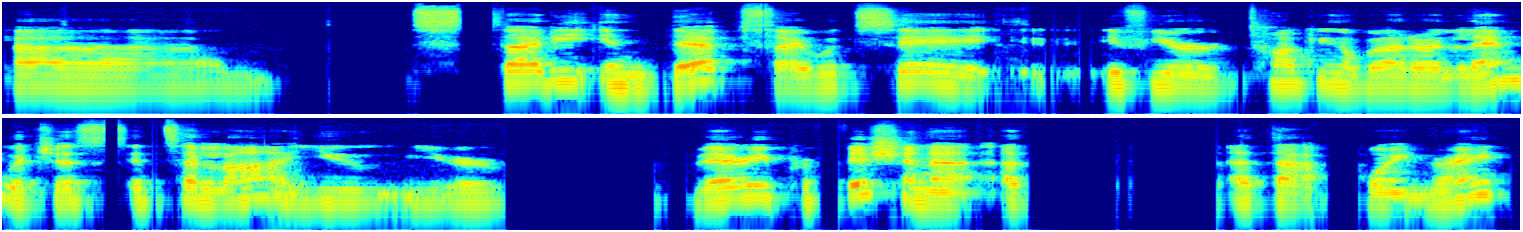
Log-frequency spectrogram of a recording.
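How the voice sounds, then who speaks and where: Woman from Peru, interview host, medium pitch, casual, hesitant, searching for words. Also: fairly even intonation, unhurried, rough recording.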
